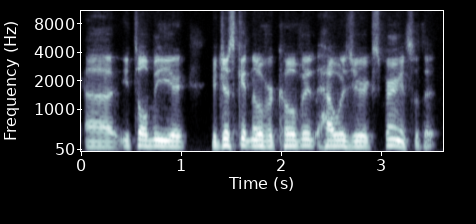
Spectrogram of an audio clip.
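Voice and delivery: ordinary delivery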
